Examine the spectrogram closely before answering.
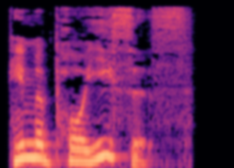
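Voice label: "hemopoiesis", British English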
